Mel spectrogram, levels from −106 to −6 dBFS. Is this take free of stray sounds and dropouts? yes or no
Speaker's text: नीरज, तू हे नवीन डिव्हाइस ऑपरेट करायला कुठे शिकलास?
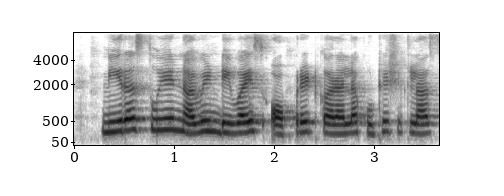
yes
